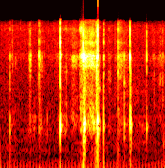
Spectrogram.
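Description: Handling noise from a handheld camera being turned around: a few short clicks and knocks close to the microphone, the loudest cluster a little after a second in.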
